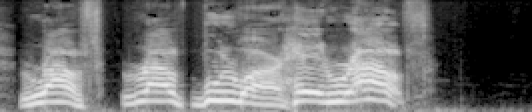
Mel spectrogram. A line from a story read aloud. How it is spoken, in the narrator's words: yelled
